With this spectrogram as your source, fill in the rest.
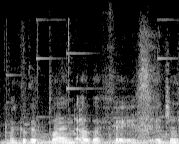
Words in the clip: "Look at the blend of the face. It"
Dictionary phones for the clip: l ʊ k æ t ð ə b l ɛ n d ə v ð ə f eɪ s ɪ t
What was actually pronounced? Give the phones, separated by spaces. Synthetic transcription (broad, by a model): l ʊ k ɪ t ð ə b l ɛ n d ə v ð ə f eɪ s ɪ t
